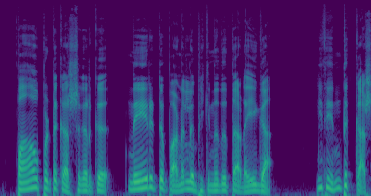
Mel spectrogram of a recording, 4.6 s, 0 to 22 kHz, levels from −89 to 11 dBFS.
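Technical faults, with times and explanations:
No technical faults found in the speech; nothing to report.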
